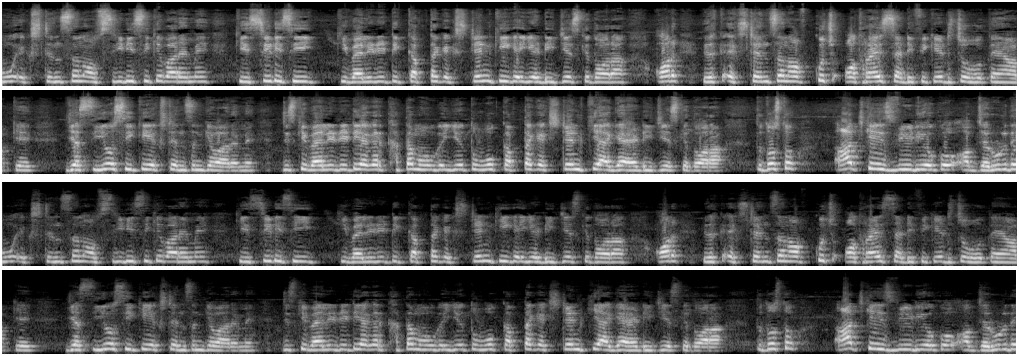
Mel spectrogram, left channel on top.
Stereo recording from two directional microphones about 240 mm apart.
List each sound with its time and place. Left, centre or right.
0.4 s speech: left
